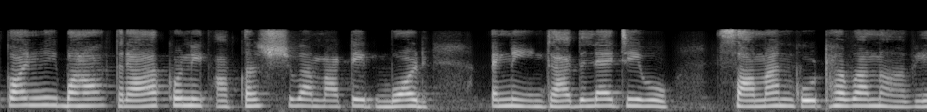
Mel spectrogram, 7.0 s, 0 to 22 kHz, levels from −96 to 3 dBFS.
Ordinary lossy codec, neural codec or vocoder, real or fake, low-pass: none; codec, 16 kHz, 1 kbps, X-Codec, HuBERT features, trained on balanced general audio; fake; 7.2 kHz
